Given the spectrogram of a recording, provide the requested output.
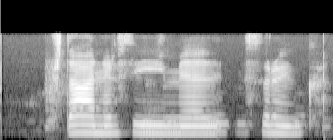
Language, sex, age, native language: Icelandic, female, 10, Icelandic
